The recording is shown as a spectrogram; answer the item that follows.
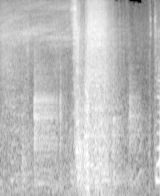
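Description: A door being opened and shut, with a short, loud rushing hiss about a second in.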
